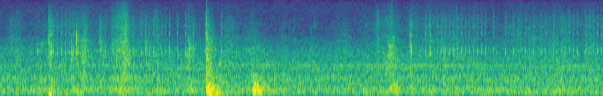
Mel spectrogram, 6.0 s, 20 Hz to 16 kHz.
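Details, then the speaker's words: Nikon Z camera with adapted F-mount 1.8 prime lens, subject moving close: soft, irregular clicks and faint whirs as the autofocus motor hunts and settles, working normally. "now I can hear it certainly doing something I can hear the clicking and wheezing so I know the autofocus is active"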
